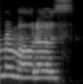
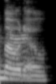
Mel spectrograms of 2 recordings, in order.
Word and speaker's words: Emoto: Dr. Momoto's, I don't think I'm saying it right. Dr. Emoto.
